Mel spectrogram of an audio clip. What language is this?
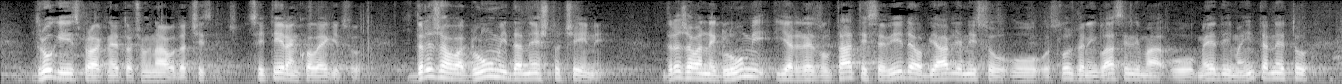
Croatian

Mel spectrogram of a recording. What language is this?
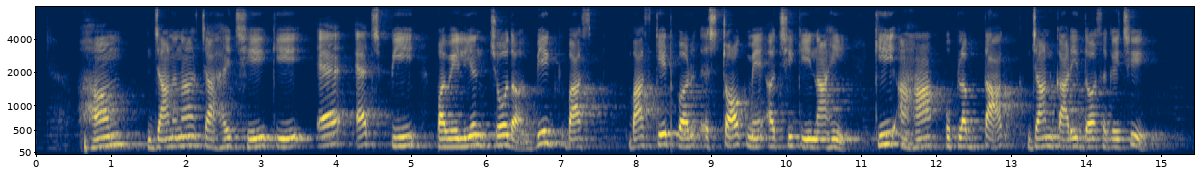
Maithili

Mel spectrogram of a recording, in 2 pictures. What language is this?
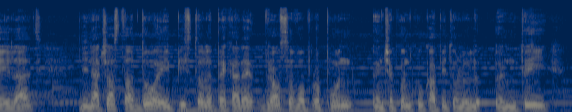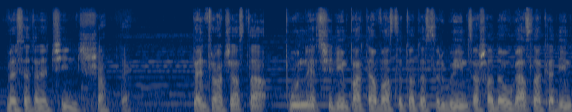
Romanian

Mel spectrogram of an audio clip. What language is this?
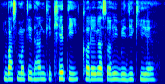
Magahi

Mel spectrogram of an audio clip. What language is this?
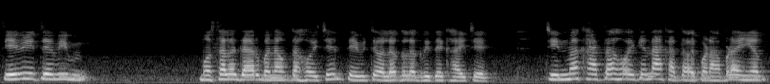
Gujarati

